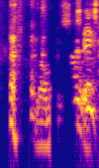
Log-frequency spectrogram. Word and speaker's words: La Masia: La Masia. Hail the Messiah! He's a very naughty boy. That's how it's pronounced, and he'll come good.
